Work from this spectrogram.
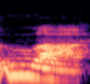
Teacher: you'll hear an oo phoneme, as in boot, ooh, and it transitions into an ah phoneme, as in father.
